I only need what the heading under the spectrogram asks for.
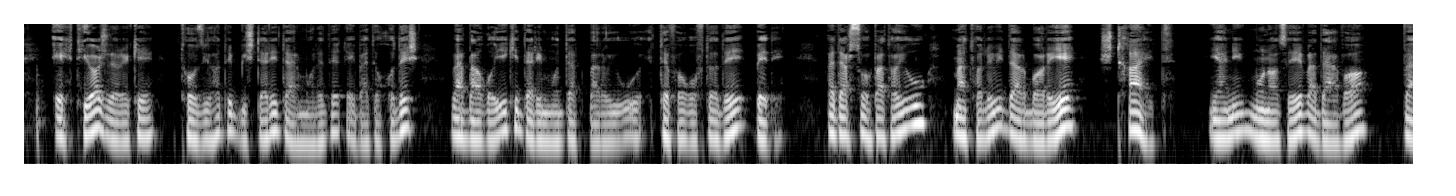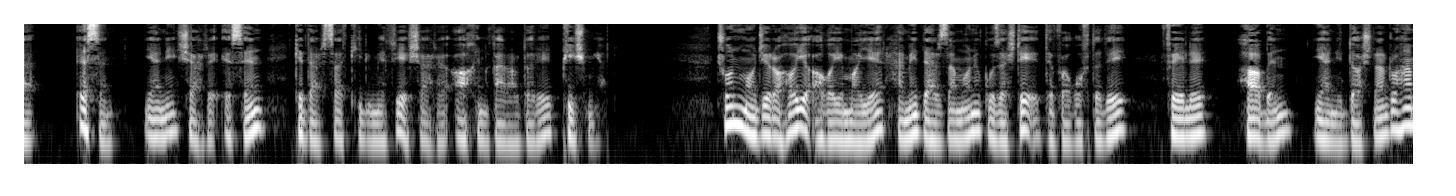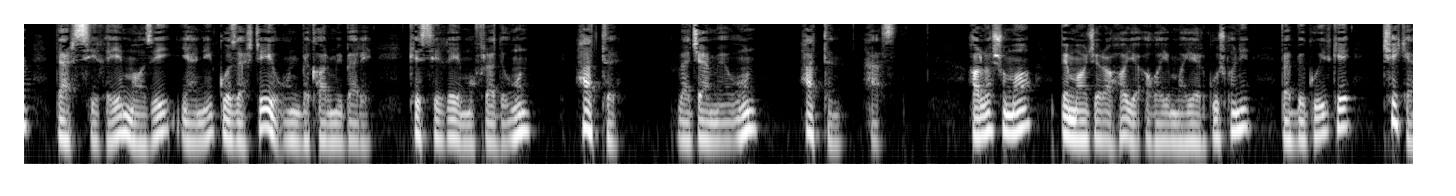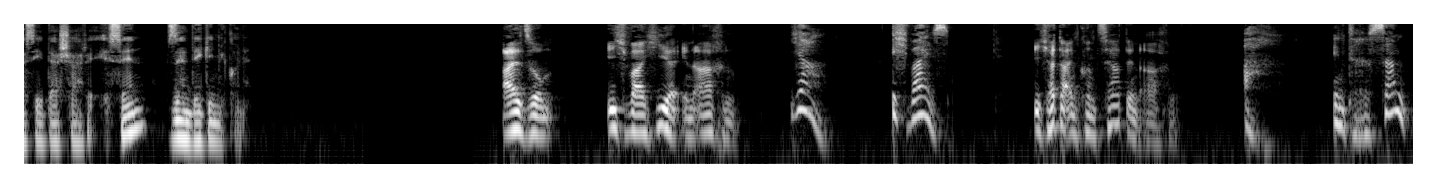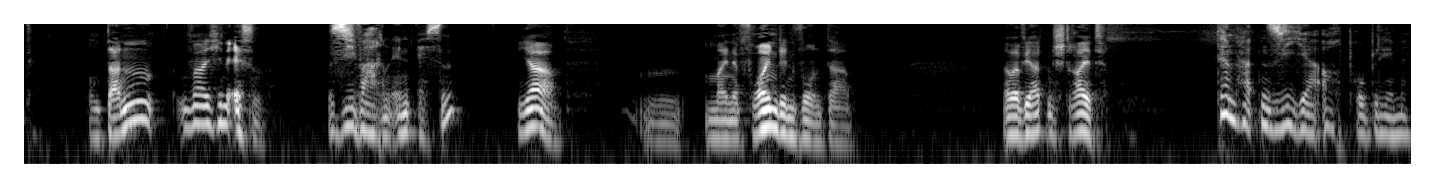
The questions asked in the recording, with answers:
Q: حالا شما به ماجراهای آقای مایر گوش کنید و بگویید که چه کسی در شهر اسن زندگی میکنه.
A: Pas dar shahr Essen dost dokhtar aghay Mayer zendegi mikone.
